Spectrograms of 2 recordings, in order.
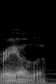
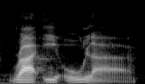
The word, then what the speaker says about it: Raiola: Dylan Raiola. Yeah, that's how you say it, Raiola. Raiola.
